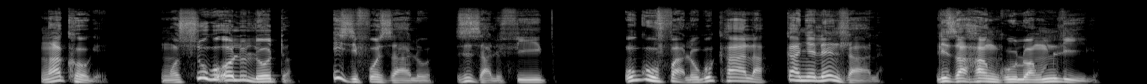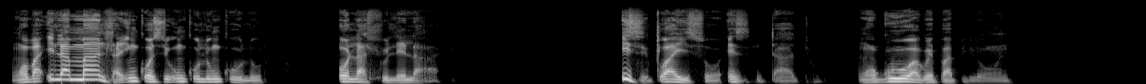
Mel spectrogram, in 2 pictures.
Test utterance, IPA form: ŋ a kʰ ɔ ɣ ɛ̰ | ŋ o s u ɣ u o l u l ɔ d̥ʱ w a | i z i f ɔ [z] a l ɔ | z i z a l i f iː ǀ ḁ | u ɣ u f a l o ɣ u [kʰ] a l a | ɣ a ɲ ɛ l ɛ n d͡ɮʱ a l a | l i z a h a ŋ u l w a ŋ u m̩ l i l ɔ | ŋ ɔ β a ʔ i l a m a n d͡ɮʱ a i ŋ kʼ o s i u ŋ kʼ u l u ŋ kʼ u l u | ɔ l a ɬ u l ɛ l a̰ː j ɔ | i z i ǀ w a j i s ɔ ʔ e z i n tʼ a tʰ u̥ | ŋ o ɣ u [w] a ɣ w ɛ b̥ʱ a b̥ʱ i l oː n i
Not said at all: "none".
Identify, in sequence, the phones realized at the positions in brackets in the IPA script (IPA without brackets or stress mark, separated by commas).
z, kʰ, w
